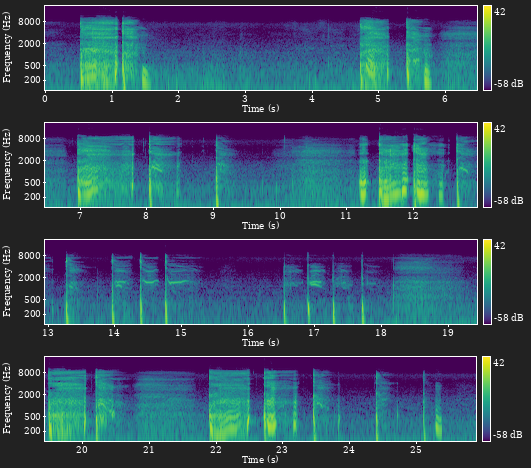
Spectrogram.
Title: Congested cough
